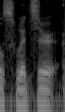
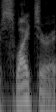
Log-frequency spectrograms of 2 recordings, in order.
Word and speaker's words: Switzer: It's kind of cool, and I really, I love that series because the two young fellas, they're now men, but Bill Switzer, or Schweitzer, I should say, is how he pronounces it,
